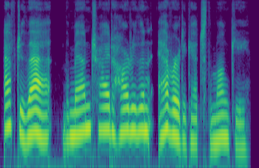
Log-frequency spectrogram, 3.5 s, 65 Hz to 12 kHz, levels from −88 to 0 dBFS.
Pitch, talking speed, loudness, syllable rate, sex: 185 Hz, 210 wpm, -19 LUFS, 5.3 syllables/s, female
